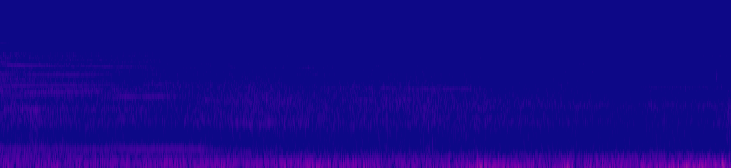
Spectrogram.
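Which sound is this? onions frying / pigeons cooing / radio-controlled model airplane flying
radio-controlled model airplane flying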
